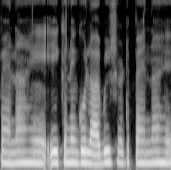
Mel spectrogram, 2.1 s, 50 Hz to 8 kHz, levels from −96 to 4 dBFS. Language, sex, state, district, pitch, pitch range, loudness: Hindi, female, Delhi, New Delhi, 195 Hz, 190-195 Hz, -12 LUFS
